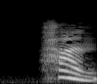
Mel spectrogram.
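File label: "han", fourth tone, Mandarin Chinese pinyin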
